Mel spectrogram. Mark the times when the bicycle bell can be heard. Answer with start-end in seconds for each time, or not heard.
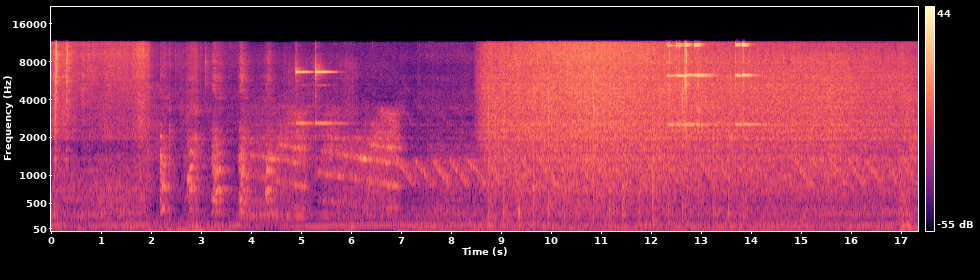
4.8-6.2, 12.3-14.2.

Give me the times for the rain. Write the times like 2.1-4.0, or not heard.
8.4-17.3.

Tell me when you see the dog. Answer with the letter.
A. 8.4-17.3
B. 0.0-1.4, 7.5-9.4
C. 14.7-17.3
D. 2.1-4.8
D.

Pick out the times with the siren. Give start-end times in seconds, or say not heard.
3.8-17.3.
